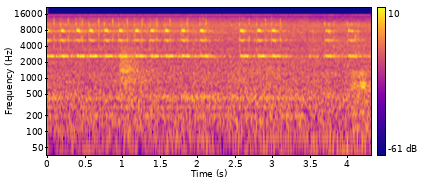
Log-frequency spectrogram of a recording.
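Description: Laser mould-welding machine firing pulses: a rapid, even train of faint ticks over a steady high-pitched whine, which breaks off briefly a couple of times in the second half.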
